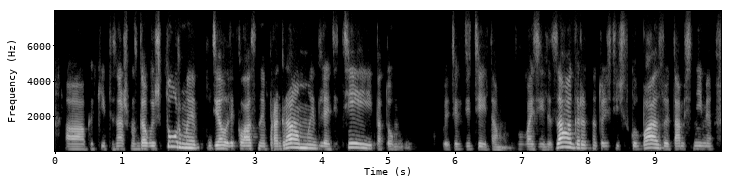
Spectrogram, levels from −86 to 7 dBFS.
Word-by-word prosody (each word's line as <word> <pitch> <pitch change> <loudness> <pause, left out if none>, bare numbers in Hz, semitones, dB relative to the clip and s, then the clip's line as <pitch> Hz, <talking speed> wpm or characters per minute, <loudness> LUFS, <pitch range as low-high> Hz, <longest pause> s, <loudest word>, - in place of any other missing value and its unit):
а, 145 -1 0
какие-то, 145 0 -16
знаешь, 160 0 -4
мозговые 155 +2 +1
штурмы, 220 - +2
делали 170 -1 +2
классные 165 -1 0
программы 200 +6 +4
для 160 -3 -3
детей. 210 +5 -1
Потом 145 -1 -10 0.6
этих 140 -1 -11
детей, 150 -2 -8
там, 200 +10 -11
увозили 135 0 -8
за 250 +3 +6
город, 190 -3 -3
на 170 - -11
туристическую 155 0 -10
базу, 200 -3 +3
и - - -7
там 155 +1 -4
с - - -13
ними, 160 -2 -9
160 Hz, 145 wpm, -22 LUFS, 150-200 Hz, 0.6 s, за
